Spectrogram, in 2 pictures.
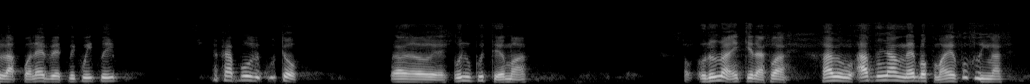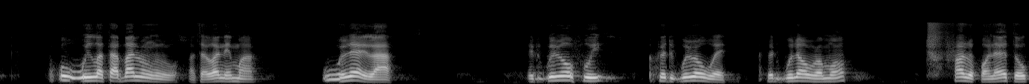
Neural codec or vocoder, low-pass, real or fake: codec, 16 kHz, 0.5 kbps, FunCodec, trained on LibriTTS, 25 frames a second; 7.2 kHz; fake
